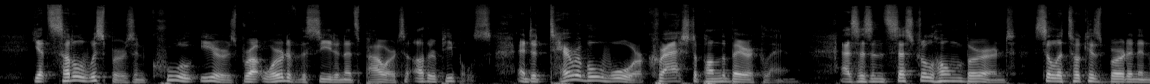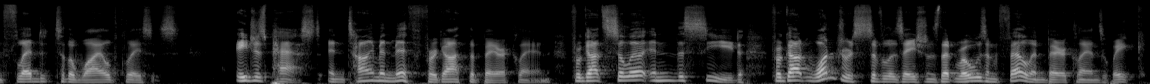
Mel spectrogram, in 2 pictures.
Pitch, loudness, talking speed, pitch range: 135 Hz, -28 LUFS, 175 wpm, 120-165 Hz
